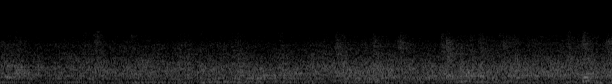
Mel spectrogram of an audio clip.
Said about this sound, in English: my train has for some reason gone into the middle lane, into the middle track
